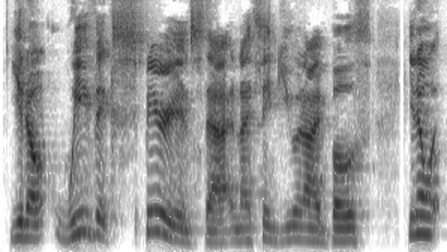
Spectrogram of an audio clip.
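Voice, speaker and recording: Bright-voiced man musing on a podcast. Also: fairly high pitch, animated, normal speed. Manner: thoughtful, hesitant, many restarts. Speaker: podcast co-host. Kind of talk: casual chat.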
